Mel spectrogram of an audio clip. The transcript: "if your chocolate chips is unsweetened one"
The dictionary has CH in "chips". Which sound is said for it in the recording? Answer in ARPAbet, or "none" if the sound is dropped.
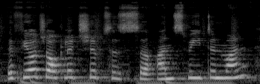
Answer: SH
